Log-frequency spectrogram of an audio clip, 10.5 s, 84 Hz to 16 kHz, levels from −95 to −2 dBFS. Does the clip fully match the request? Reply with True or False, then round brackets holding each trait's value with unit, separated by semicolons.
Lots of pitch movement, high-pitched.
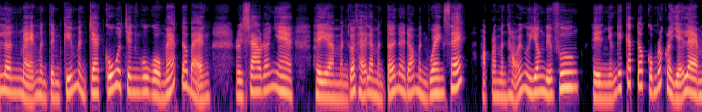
False (4.6 semitones; 205 Hz)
